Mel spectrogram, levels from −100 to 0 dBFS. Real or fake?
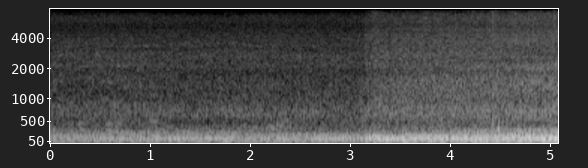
fake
